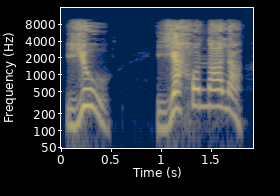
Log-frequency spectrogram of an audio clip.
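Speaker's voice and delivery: passionate reproach. Acted. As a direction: throw her honor at her. Anne passionate.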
